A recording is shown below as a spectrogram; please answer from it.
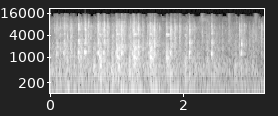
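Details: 1981 GMC cabover with a Big Cam diesel, pulled from the bushes after sitting: quick, even diesel clatter at a steady beat, holding idle on its own without faltering.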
